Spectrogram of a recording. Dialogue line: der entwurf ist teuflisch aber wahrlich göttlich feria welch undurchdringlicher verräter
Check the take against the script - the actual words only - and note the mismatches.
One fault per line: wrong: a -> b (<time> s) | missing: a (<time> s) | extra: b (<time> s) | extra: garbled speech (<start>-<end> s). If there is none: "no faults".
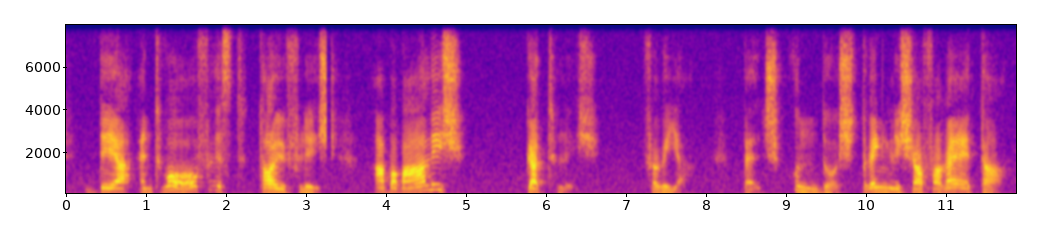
no faults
